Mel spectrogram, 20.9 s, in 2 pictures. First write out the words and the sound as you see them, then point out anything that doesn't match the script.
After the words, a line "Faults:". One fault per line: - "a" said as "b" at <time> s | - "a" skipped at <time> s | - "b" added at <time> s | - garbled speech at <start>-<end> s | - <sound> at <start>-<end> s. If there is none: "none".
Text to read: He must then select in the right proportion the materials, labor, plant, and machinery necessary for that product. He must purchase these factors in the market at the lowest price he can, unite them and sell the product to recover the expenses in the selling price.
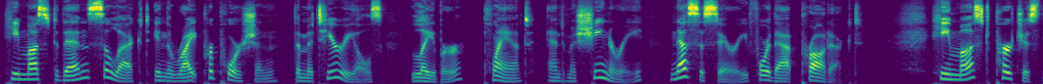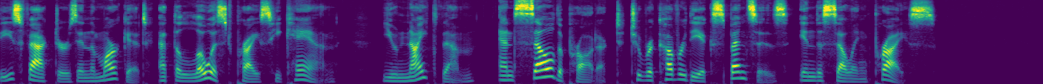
He must then select in the right proportion the materials, labor, plant, and machinery necessary for that product. He must purchase these factors in the market at the lowest price he can, unite them and sell the product to recover the expenses in the selling price.
Faults:
none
